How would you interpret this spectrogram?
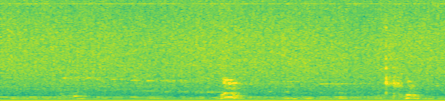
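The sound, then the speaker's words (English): A small dog, a poodle, gives two short, fairly high barks a couple of seconds apart over a steady low hum, with no one talking. “That's our dumb poodle barking.”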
